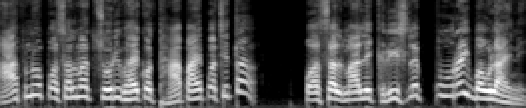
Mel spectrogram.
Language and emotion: Nepali, angry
